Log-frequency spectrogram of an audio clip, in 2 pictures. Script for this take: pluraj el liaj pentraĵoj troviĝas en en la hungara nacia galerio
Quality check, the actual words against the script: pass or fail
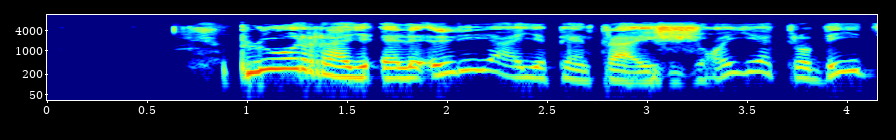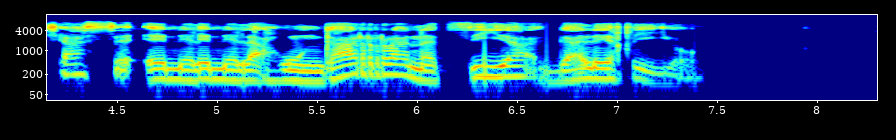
pass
